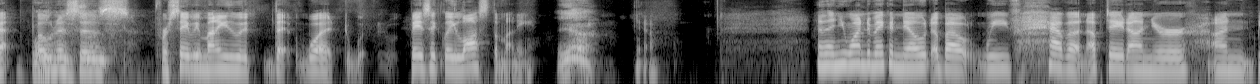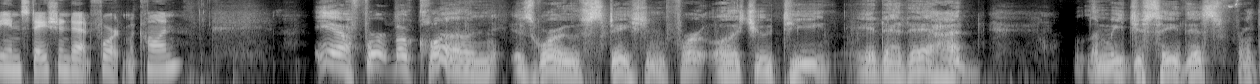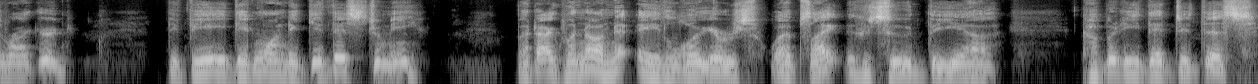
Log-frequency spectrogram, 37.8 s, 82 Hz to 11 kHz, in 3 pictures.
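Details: Adult man with spinocerebellar ataxia, a rare neuromuscular disease, with mobility challenges and speech impediment for over 20 years; ataxic dysarthria.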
